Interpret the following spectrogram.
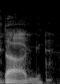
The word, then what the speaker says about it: Doug: Doog. Sounds like dog with an extra O. That's dog how it's. that I want to pet. That's how. That is how it's spelled, but it's his name is Doug.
